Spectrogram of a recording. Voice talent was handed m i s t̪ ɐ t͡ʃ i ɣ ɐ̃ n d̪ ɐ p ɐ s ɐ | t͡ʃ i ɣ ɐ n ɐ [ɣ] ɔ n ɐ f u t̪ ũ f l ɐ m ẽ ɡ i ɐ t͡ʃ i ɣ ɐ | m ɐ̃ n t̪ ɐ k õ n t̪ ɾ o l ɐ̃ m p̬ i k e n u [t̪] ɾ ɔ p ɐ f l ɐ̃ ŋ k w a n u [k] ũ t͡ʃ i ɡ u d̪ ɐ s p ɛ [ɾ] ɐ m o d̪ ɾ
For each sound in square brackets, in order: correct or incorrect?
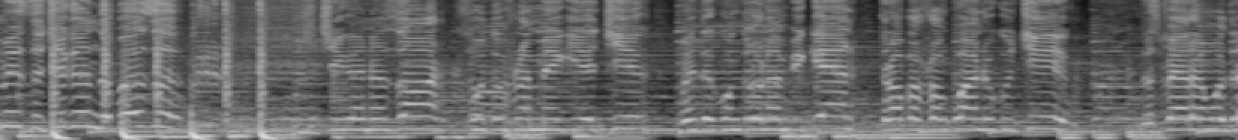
incorrect: z, correct, correct, correct

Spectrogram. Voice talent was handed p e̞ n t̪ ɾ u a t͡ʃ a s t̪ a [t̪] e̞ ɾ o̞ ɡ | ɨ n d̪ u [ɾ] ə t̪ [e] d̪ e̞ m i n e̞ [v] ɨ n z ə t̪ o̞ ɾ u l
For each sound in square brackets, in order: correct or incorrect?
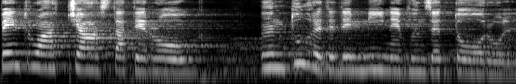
correct, correct, correct, correct

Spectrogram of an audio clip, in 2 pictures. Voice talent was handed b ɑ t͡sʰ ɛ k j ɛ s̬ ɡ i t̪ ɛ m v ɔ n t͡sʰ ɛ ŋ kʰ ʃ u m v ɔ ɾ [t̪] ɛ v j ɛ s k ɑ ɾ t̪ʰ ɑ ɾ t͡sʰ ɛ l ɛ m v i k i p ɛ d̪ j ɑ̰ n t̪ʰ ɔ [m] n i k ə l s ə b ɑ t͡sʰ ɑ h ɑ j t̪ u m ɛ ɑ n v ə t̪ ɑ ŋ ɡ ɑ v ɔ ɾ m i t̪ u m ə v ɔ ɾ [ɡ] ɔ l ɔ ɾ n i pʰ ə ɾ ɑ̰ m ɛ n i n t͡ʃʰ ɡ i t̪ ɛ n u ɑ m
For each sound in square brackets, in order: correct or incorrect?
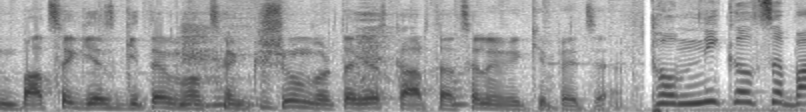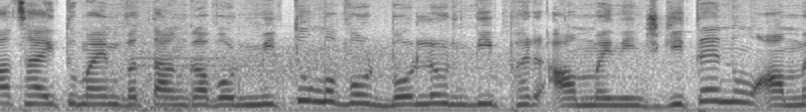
correct, correct, incorrect: b

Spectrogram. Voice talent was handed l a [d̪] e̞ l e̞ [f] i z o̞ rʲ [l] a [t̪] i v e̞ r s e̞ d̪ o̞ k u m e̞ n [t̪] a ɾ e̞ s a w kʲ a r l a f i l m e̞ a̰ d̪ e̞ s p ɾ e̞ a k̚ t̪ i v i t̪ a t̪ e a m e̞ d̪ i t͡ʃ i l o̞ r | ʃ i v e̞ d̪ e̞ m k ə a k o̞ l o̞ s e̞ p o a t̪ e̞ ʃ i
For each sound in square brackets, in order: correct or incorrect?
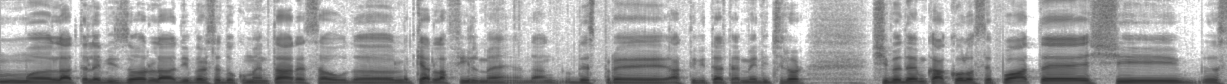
incorrect: t̪, incorrect: v, correct, incorrect: d̪, correct

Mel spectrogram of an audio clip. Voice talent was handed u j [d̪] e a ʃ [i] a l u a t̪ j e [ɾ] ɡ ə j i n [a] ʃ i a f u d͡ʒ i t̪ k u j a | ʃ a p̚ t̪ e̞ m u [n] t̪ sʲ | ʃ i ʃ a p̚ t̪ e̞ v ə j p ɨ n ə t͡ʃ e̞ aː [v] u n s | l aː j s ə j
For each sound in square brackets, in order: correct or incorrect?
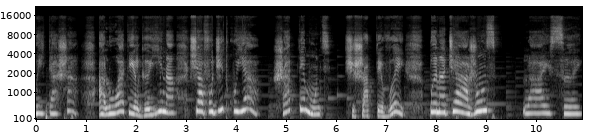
incorrect: t̪, incorrect: a, incorrect: l, correct, correct, incorrect: ʒ

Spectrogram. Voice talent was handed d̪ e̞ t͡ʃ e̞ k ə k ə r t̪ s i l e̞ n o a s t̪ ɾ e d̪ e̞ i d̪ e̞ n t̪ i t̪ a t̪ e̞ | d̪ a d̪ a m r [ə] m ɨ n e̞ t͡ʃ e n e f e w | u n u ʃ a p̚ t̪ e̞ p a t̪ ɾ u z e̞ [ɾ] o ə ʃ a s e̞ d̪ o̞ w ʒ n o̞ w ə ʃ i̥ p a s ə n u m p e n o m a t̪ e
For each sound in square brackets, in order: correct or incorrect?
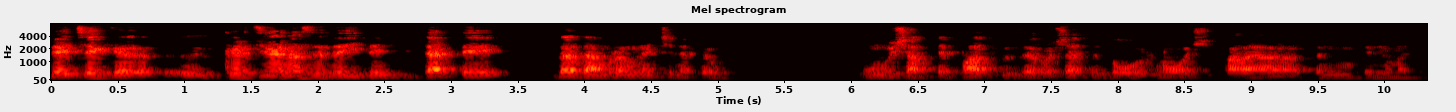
correct, correct

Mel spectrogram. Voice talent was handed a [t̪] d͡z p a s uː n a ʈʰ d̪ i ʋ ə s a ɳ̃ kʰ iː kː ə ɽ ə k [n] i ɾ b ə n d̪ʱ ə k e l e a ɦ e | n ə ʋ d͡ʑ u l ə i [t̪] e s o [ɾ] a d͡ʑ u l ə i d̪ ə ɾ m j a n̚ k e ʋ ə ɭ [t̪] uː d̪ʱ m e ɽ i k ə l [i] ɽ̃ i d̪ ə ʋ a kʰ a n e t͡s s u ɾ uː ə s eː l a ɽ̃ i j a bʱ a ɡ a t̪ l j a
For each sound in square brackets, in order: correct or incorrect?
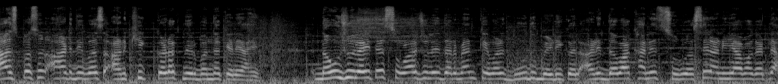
incorrect: none, correct, correct, incorrect: ɭ, incorrect: d̪, incorrect: a

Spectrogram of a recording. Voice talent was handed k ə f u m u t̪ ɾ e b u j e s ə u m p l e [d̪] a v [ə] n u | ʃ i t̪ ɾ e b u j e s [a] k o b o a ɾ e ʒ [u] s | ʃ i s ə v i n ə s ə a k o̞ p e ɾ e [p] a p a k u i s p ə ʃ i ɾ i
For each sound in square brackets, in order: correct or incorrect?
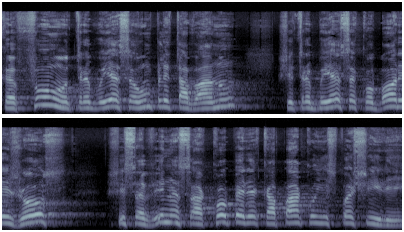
incorrect: t̪, incorrect: a, incorrect: ə, incorrect: o, incorrect: k

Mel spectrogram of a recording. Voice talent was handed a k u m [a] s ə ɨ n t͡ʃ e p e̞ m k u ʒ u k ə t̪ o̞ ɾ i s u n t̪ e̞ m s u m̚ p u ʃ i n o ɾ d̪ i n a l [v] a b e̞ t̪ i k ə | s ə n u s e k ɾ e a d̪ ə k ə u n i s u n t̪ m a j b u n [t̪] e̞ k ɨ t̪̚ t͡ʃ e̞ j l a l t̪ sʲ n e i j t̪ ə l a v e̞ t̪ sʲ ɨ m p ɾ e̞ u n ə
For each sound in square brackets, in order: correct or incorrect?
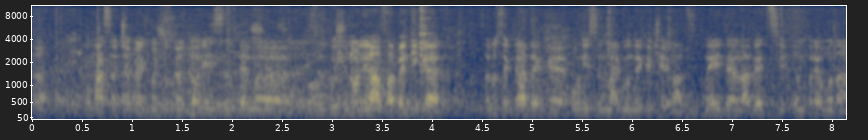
correct, incorrect: f, incorrect: d̪

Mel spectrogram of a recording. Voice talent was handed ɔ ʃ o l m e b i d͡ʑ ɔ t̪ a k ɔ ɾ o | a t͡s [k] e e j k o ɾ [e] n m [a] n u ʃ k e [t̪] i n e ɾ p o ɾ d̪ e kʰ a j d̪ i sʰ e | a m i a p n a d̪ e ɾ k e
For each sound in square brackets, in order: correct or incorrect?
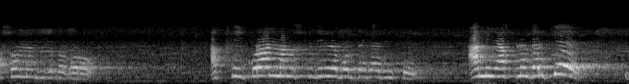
correct, incorrect: a, correct, incorrect: d̪

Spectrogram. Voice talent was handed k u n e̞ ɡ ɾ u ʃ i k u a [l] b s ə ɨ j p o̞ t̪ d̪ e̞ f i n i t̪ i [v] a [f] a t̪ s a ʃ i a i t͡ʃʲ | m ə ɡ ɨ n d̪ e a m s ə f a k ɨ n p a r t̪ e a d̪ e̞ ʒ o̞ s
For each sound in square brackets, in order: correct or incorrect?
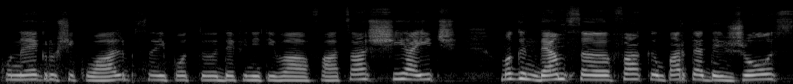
correct, correct, correct

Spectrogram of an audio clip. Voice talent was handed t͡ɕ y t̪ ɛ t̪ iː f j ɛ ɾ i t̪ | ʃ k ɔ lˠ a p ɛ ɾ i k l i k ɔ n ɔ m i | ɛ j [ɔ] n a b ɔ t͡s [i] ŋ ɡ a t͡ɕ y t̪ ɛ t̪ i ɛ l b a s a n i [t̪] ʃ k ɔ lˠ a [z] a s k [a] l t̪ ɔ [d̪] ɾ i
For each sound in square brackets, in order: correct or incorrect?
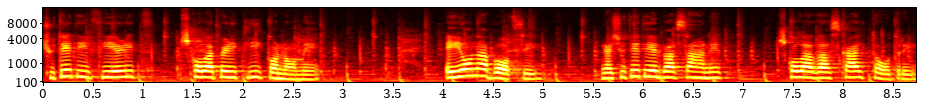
correct, correct, correct, incorrect: ð, correct, correct

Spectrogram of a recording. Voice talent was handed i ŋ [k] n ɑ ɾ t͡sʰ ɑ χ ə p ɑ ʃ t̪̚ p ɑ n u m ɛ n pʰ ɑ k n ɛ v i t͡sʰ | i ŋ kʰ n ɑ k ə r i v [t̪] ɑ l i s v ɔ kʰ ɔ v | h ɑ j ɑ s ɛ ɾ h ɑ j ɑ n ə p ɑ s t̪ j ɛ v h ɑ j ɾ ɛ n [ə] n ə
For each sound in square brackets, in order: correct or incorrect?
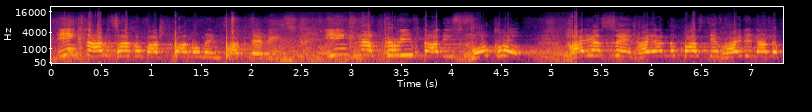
incorrect: kʰ, correct, incorrect: ɑ

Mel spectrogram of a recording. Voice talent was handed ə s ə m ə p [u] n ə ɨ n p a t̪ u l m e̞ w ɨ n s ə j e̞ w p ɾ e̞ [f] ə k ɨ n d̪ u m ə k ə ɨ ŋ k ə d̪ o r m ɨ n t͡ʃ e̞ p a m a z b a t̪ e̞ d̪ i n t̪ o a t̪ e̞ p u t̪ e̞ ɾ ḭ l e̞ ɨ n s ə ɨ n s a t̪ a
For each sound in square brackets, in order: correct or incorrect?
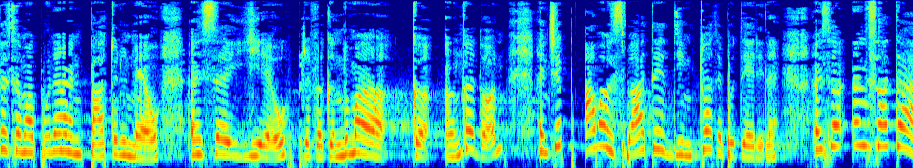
correct, correct

